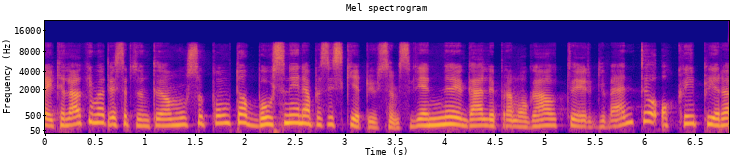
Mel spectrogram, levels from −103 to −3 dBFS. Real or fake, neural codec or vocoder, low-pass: fake; codec, 44.1 kHz, 2.6 kbps, DAC; 10.8 kHz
